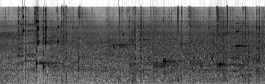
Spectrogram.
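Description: Scattered sharp pocks of pickleball paddles striking hard plastic balls from several courts at once, mixed with short squeaks of sneakers on the hardwood floor.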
